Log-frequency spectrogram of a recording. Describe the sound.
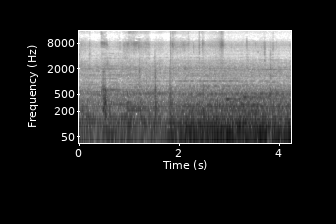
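A car engine runs with a low, steady rumble that grows noticeably louder partway through as the car is put into drive, with a few faint clicks above it.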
